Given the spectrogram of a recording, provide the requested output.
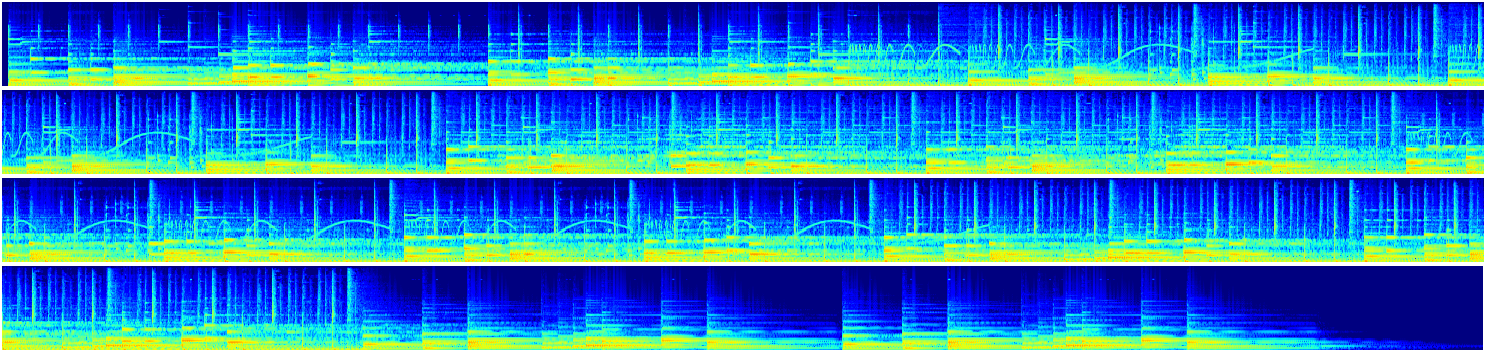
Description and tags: April Showers: Sweet Lo-Fi Piano Vibes
"April Showers" is a lo-fi piano track inspired by the soothing rhythm of a late-afternoon rain shower in early April. Picture yourself sitting in a cozy coffee shop, the soft patter of rain blending with the gentle hum of life outside. This track captures those quiet, reflective moments that remind us of the beauty in everyday life.
Whether you’re crafting a reflective vlog, setting a serene mood in your podcast, or looking for the right sound to accompany a contemplative scene, "April Showers" brings a heartfelt touch to your work.
Thank you for listening.
ABOUT THIS RELEASE:
USAGE RIGHTS AND LIMITATIONS
ABOUT THE ARTIST:
Creatively influenced by the likes of Vangelis, Jean Michel Jarre, KOTO, Laserdance, and Røyksopp, Tangerine Dream and Kraftwerk to name a few.
USAGE RIGHTS AND LIMITATIONS:
Thank you for your cooperation.
Take care and enjoy this composition!
ambient, atmosphere, audiolibrary, background, calm, chill, cinematic, cozy, dramatic, film, inspiring, instrumental, intro, introspective, lo-fi, movie, music, outro, piano, podcast, podcast-music, positive, relaxing, repetition, slow, soft, sweet, synth, vlog, vlogmusic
